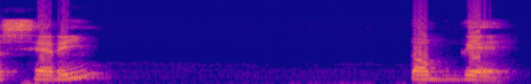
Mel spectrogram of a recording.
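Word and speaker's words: Tshering Tobgay: শেরিং টি শেরিং টি actually টিটা উচ্চারণ হুয়ে নিও কোন তো শেরিং টপগে টপগে বুঝলে না শেরিং টপগে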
